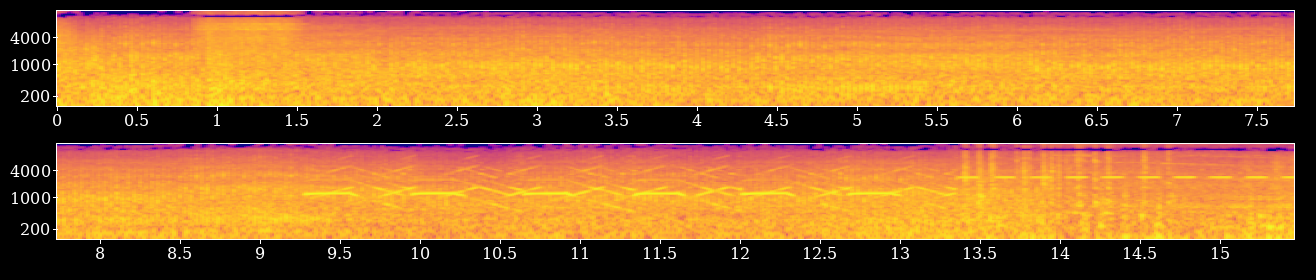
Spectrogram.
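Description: A pulley whirs along a taut cable.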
